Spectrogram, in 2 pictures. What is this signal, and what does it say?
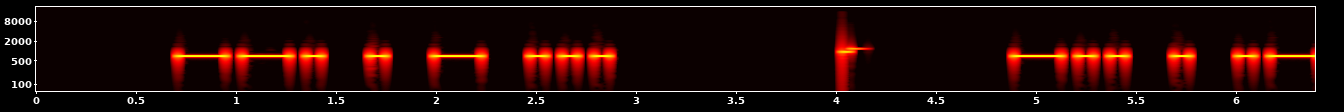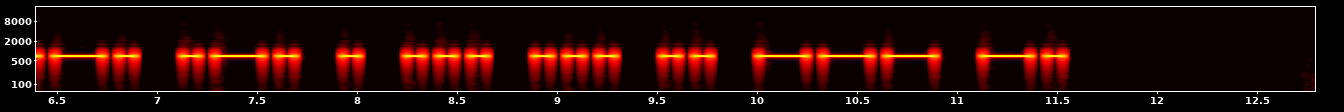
Morse code, heard as a keyed tone, about 15 wpm, 700 Hz. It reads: GETS DEPRESSION
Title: Sentences from Top 1300 Words - New Word Drill - 15wpm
